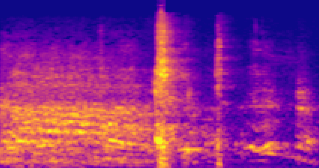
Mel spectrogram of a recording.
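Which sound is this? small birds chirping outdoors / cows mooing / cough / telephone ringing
cough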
